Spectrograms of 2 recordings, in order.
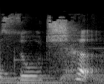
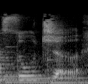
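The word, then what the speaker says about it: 苏辙: 我们台湾都称他为苏辙，但是呢，这个字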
